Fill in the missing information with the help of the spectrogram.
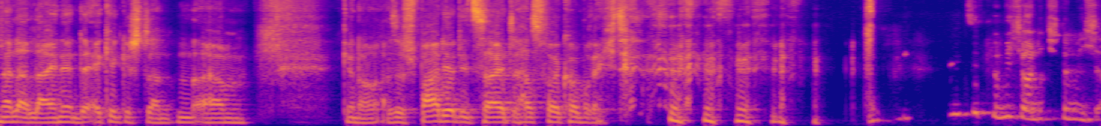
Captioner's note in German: gelächter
